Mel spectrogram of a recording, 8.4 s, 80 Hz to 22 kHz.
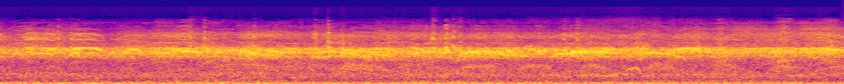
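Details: Some 250,000 starlings lifting from a roost at 05:45, 21 March 2022, seen from a hide at Gibraltar Point NNR. A thick blanket of chattering calls, punctuated by occasional sharp clicks and short whistled notes, with wind rumbling low throughout.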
